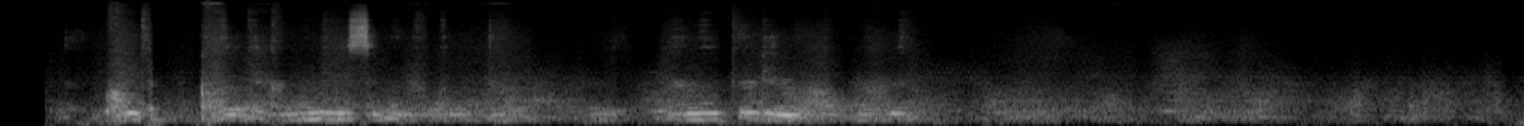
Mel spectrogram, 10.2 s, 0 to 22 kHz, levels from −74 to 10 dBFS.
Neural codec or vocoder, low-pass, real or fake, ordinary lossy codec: codec, 44.1 kHz, 0.9 kbps, DAC; none; fake; none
